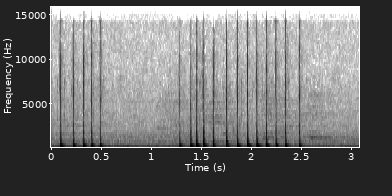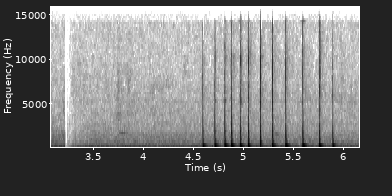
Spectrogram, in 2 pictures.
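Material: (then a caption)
Plastic. A large pink plastic wide-tooth comb has its solid teeth plucked with a fingertip in three quick runs. Each pluck gives a short, dry, woody tick with a faint hollow tone around 350 Hz that dies away almost instantly. A low, steady background hum sits underneath.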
